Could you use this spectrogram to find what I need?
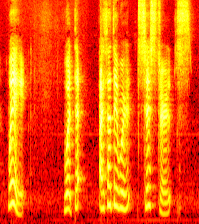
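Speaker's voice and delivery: baffled, clueless aunt voice. Acting out a bit while watching a commercial: confused aunt character voice. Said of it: "like the character of an aunt who doesn't even understand".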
